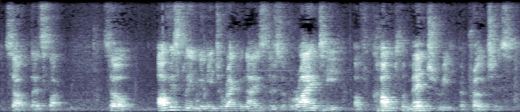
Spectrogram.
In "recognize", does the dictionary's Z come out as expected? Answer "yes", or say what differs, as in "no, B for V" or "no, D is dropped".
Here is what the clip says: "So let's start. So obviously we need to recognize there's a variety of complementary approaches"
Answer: yes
